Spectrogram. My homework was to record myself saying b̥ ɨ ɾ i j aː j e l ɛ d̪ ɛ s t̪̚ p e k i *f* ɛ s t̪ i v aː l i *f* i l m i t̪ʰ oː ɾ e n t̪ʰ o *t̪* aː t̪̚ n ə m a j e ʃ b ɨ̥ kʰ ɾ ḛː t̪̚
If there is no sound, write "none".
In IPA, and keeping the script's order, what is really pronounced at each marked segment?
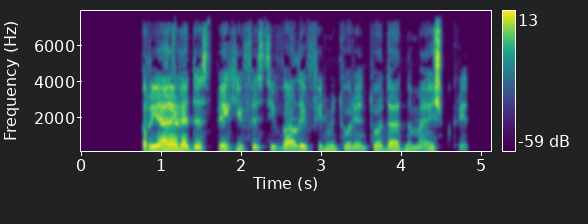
f, f, d̪

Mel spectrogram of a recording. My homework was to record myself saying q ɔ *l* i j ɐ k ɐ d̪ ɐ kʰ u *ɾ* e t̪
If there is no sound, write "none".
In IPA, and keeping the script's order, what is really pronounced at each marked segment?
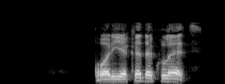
ɾ, l

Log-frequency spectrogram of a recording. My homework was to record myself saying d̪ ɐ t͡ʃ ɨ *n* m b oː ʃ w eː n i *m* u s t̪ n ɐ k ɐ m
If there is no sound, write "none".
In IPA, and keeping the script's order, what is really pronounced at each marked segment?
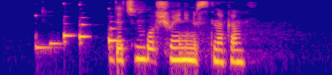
none, n

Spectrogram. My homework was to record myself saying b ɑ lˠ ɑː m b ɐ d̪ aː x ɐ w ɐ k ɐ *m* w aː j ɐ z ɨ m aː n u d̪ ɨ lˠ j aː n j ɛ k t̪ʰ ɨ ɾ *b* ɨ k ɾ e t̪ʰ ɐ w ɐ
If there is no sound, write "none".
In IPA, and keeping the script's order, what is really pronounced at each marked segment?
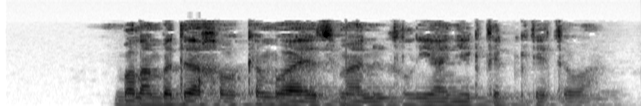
m, b

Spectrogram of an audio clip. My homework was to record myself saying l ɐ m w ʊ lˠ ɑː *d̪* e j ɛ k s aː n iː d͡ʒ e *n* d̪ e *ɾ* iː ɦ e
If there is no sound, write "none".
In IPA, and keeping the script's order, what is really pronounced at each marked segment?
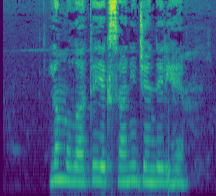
t̪, n, ɾ

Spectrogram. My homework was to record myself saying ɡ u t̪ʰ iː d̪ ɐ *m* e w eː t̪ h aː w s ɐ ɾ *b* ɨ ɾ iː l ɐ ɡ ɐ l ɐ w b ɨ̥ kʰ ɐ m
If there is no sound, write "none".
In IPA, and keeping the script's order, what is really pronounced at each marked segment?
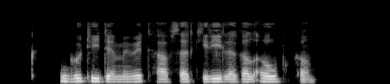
m, ɡ

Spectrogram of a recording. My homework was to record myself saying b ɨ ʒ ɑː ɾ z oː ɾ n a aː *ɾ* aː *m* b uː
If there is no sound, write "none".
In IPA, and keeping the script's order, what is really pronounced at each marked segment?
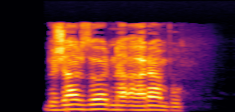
ɾ, m

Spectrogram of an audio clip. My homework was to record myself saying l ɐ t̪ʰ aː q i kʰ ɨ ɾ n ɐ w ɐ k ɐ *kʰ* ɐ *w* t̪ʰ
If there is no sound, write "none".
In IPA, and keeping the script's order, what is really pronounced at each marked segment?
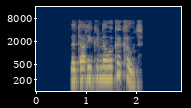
kʰ, w

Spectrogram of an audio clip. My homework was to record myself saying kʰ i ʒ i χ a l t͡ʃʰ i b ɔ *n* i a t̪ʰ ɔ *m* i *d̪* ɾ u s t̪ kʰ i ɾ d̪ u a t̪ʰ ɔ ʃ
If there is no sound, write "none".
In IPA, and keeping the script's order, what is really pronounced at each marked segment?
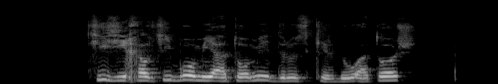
m, m, d̪

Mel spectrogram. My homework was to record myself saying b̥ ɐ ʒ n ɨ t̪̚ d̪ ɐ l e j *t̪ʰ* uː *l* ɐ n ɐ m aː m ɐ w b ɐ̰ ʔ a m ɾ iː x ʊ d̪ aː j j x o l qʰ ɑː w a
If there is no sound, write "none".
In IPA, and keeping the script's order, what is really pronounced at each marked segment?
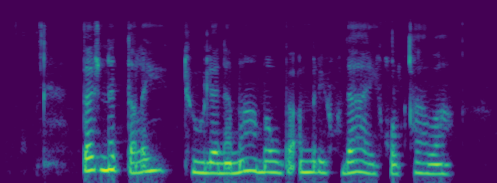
t̪ʰ, l

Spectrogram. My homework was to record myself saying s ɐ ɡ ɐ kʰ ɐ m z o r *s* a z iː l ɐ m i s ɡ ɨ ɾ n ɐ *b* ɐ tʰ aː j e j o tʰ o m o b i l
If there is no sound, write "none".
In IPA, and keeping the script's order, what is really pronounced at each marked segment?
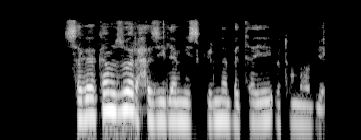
ħ, b

